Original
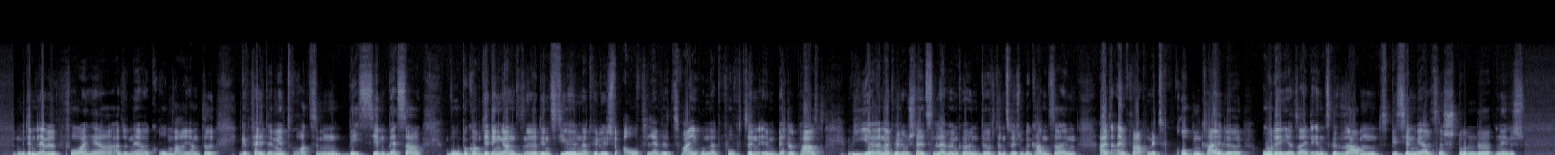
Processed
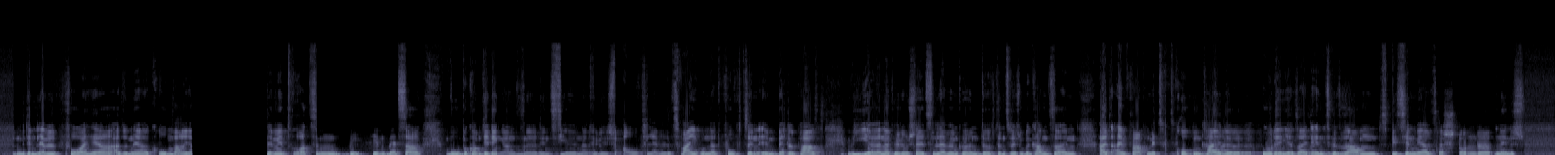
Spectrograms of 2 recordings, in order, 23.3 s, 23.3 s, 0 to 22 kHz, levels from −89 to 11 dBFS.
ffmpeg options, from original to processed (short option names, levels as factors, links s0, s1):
-filter_complex "[0:a]asettb=1/sr,asplit=3[s0][s1][s2];[s0]atrim=end=4.754[s3];[s1]atrim=start=4.75:end=5.98,asetpts=PTS-STARTPTS,afade=t=in:d=0.004:c=qsin,afade=t=out:st=1.226:d=0.004:c=qsin,lowpass=f=1800:w=0.5412,lowpass=f=1800:w=1.3066[s4];[s2]atrim=start=5.976[s5];[s3][s4]acrossfade=d=0.004:c1=hsin:c2=qsin[s6];[s6][s5]acrossfade=d=0.004:c1=qsin:c2=hsin,asettb=1/sr,asplit=3[s7][s8][s9];[s7]atrim=end=7.454[s10];[s8]atrim=start=7.45:end=10.02,asetpts=PTS-STARTPTS,afade=t=in:d=0.004:c=qsin,afade=t=out:st=2.566:d=0.004:c=qsin,acompressor=threshold=0.0178:ratio=16:attack=3.2:release=140:knee=1:detection=peak[s11];[s9]atrim=start=10.016[s12];[s10][s11]acrossfade=d=0.004:c1=hsin:c2=qsin[s13];[s13][s12]acrossfade=d=0.004:c1=qsin:c2=hsin,asplit=3[s14][s15][s16];[s14]afade=t=out:st=17.55:d=0.02[s17];[s15]aecho=1:1:174|348:0.224|0.0403,afade=t=in:st=17.55:d=0.02,afade=t=out:st=20.38:d=0.02[s18];[s16]afade=t=in:st=20.38:d=0.02[s19];[s17][s18][s19]amix=inputs=3:normalize=0,asettb=1/sr,asplit=3[s20][s21][s22];[s20]atrim=end=21.534[s23];[s21]atrim=start=21.53:end=22.42,asetpts=PTS-STARTPTS,afade=t=in:d=0.004:c=qsin,afade=t=out:st=0.886:d=0.004:c=qsin,acrossover=split=420 4500:gain=0.126 1 0.126[s24][s25][s26];[s24][s25][s26]amix=inputs=3:normalize=0[s27];[s22]atrim=start=22.416[s28];[s23][s27]acrossfade=d=0.004:c1=hsin:c2=qsin[s29];[s29][s28]acrossfade=d=0.004:c1=qsin:c2=hsin,asplit=3[s30][s31][s32];[s30]atrim=end=2.88,asetpts=PTS-STARTPTS,afade=t=out:st=2.876:d=0.004:c=hsin[s33];[s31]atrim=start=2.88:end=4.01,asetpts=PTS-STARTPTS,volume=0[s34];[s32]atrim=start=4.01,asetpts=PTS-STARTPTS,afade=t=in:d=0.004:c=hsin[s35];[s33][s34][s35]concat=n=3:v=0:a=1,highpass=58,equalizer=f=5100:t=o:w=0.52:g=-8,acompressor=threshold=0.0316:ratio=3,volume=0.473"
